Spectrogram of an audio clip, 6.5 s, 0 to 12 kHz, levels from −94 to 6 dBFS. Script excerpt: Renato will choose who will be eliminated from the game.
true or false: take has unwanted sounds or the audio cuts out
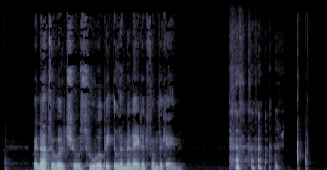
true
